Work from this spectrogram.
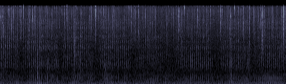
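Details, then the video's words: Cat's deep, continuous purr, a low vibrating rumble pulsing in slow rhythmic waves, layered under the crisp snapping and crackling of a fire burning in a fireplace. "Purring Cat with Cozy Crackling Fireplace Sound"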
